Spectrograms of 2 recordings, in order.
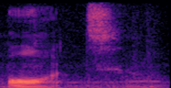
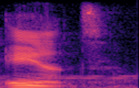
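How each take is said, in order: First: The word has an open 'ah' vowel. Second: The word sounds exactly like 'ant'. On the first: This is how it is said in some regions. "some places in the U S where they would pronounce it" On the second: This is the speaker's own way of saying it. "I say ant"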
